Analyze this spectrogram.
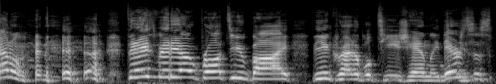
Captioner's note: laughs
